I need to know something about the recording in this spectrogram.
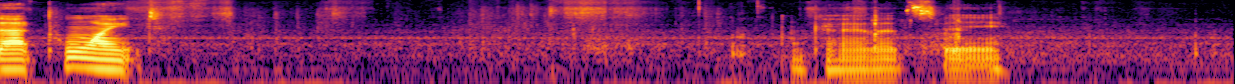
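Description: A sheet of card slides and rustles across a table.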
